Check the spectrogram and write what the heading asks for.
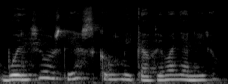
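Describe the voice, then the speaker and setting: A woman's voice: a little high, fairly quick, over loud music. A young woman, chatting sleepily to camera in a casual vlog, telling stories and slipping into whispers. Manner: chatty, animated storytelling, slips into whispers. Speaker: vlogger.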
